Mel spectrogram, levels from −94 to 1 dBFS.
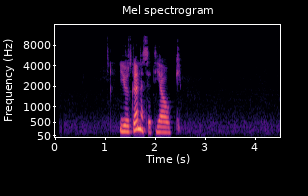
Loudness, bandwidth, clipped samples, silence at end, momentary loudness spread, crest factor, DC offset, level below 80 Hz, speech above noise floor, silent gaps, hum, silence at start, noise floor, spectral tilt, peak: -28 LUFS; 10 kHz; under 0.1%; 2.2 s; 9 LU; 22 dB; under 0.1%; -84 dBFS; 45 dB; none; none; 1.3 s; -72 dBFS; -6 dB/octave; -12 dBFS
